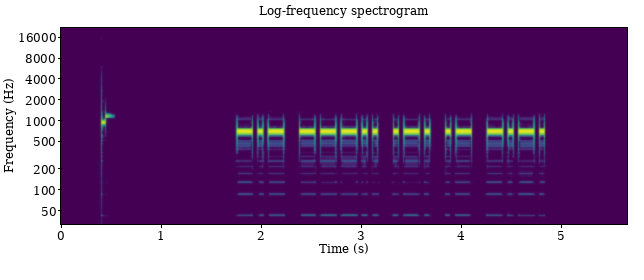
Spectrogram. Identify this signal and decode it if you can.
Morse code, heard as a keyed tone, about 22 wpm, 700 Hz. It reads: K8RAC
